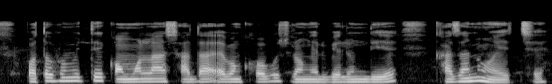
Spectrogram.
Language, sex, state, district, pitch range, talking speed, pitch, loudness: Bengali, male, Assam, Kamrup Metropolitan, 115-145 Hz, 110 wpm, 125 Hz, -17 LUFS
